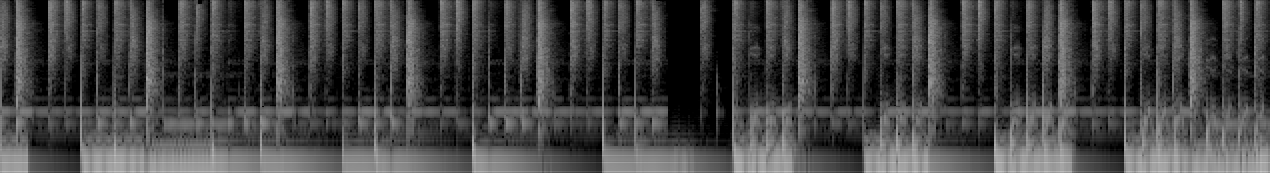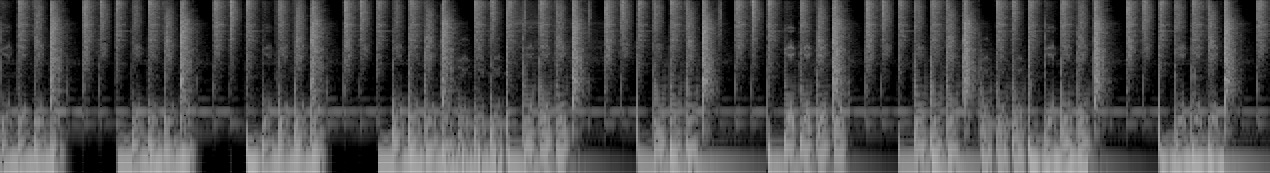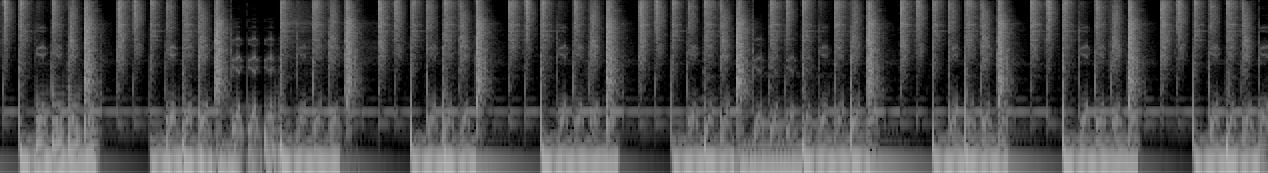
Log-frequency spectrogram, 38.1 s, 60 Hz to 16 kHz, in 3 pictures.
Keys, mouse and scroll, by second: 1.2 click, 2.9 Escape, 3.5 scroll up 1, 5.8 right click, 7.3 click, 7.7-8.3 scroll up 1, 8.5-8.9 scroll down 1, 13.5 click, 14.0 scroll down 1, 14.5-14.9 scroll, 14.9-16.4 scroll down 1, 16.4 click, 16.9 scroll up 1, 17.1-17.6 scroll down 1, 17.6 scroll up 1, 17.7 scroll, 17.9 scroll down 1, 19.2 click, 19.7 scroll up 1, 20.1-21.1 scroll down 1, 21.1 Escape, 21.8-29.3 drag.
